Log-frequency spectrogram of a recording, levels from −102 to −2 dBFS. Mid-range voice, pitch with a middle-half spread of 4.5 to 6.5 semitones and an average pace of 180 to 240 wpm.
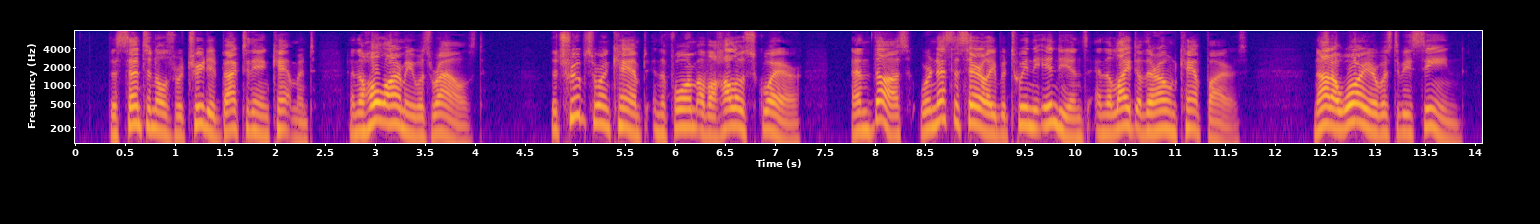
Yes: medium, 180 Hz; average, 5.0 semitones; average, 195 wpm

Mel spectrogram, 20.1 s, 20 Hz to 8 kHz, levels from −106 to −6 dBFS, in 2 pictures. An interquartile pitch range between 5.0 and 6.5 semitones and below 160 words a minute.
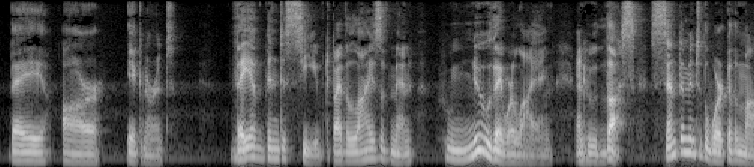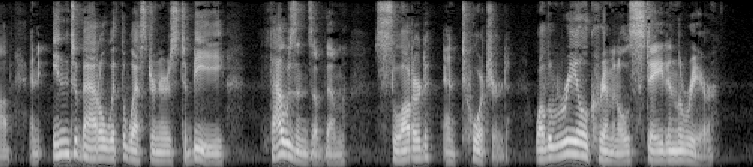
Yes: wide, 5.5 semitones; average, 145 wpm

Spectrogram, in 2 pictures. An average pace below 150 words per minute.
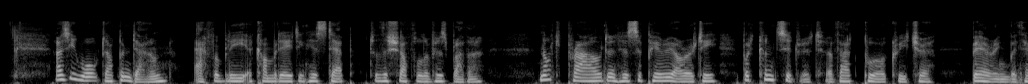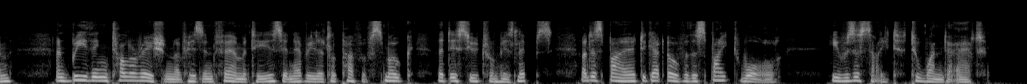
No: average, 180 wpm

